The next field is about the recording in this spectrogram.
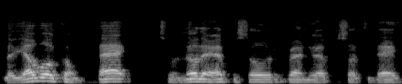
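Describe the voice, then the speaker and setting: A man's voice: fairly low pitch, brisk, darkish tone. A man hosting a podcast in casual chat, often repeating his phrases. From Houston area, United States. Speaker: podcast host. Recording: dull, lo-fi audio.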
